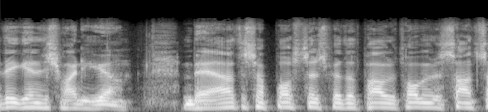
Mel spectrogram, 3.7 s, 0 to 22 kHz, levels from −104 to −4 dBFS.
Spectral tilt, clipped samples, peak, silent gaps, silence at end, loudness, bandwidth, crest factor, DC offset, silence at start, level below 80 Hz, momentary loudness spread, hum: -5 dB/octave; under 0.1%; 0 dBFS; none; 0 s; -15 LUFS; 11.5 kHz; 14 dB; under 0.1%; 0 s; -50 dBFS; 5 LU; none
